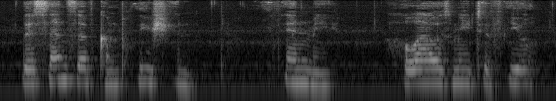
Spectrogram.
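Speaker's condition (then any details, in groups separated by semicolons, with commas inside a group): ALS; struggles to breathe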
